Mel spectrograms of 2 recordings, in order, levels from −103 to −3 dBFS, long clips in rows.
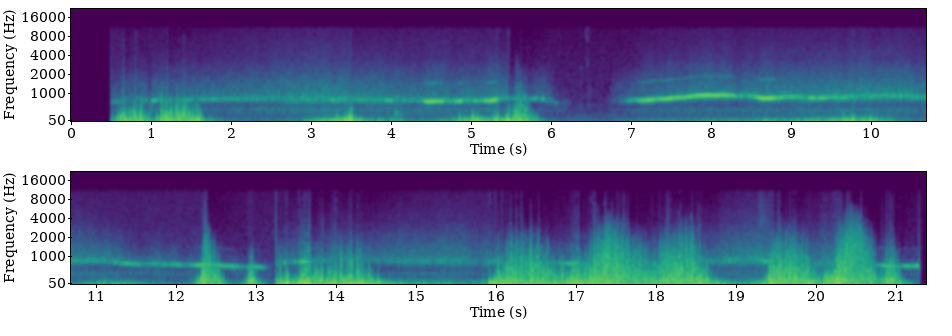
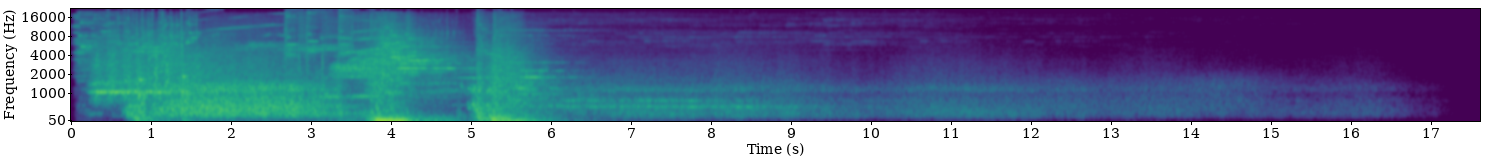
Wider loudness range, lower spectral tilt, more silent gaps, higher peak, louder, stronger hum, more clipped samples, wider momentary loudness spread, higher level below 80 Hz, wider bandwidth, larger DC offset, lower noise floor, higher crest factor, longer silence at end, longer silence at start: second, 7 LU vs 22 LU; first, -10.5 dB/octave vs -3 dB/octave; neither; about the same, -14 dBFS vs -12 dBFS; about the same, -30 LUFS vs -29 LUFS; neither; neither; second, 19 LU vs 22 LU; first, -34 dBFS vs -40 dBFS; second, 5 kHz vs over 20 kHz; neither; second, -67 dBFS vs -87 dBFS; second, 16 dB vs 22 dB; second, 0.1 s vs 8.5 s; first, 0.5 s vs 0 s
